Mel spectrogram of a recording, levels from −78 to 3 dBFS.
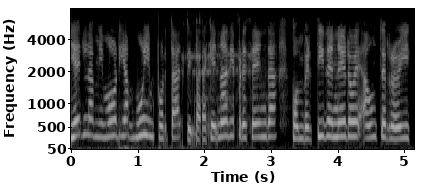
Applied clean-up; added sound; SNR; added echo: neural diffusion model UNIVERSE++.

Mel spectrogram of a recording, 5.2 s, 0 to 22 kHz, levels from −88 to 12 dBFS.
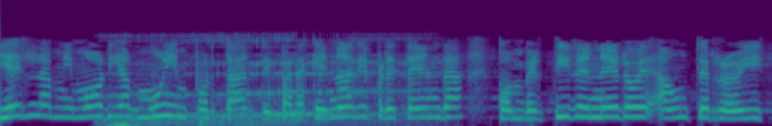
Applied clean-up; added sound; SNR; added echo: none; Burping, eructation; 8 dB; none.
